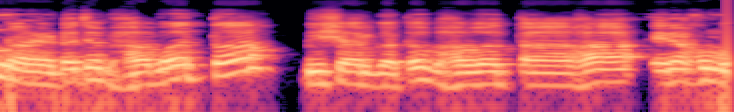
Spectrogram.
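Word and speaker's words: ভবতঃ: মানে তিনি বলছিলেন সেইভাবে আমি বলেছিলাম তো এটাও ভবতাহাও নয় এটা হচ্ছে ভবত বিসর্গত ভবতাহ এরকম উচ্চারণ হয় তো আমরা যদি কোন পুরুষকে বলি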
